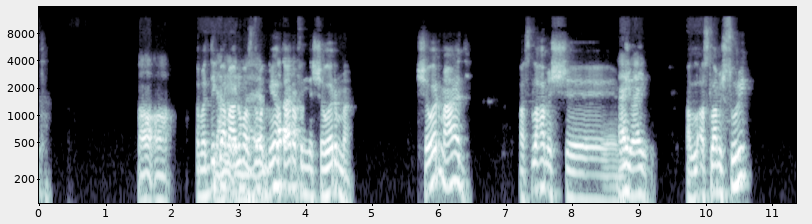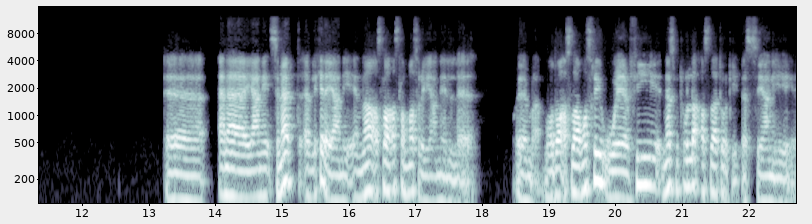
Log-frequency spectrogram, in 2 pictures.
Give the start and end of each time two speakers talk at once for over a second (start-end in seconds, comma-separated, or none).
2.6-4.0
